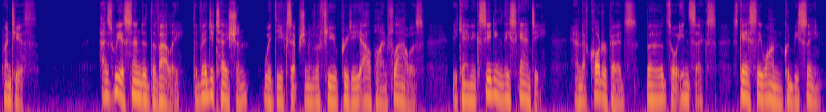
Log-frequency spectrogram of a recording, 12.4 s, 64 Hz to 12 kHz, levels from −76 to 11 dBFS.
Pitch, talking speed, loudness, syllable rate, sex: 110 Hz, 145 wpm, -20 LUFS, 5.6 syllables/s, male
